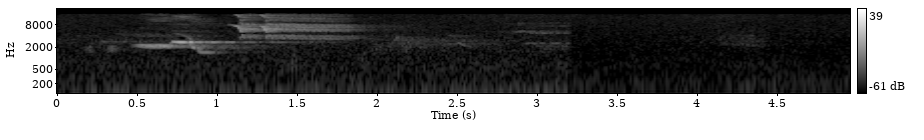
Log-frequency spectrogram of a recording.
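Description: A single Wood Thrush phrase: a few soft, low flutey notes, then a bright, ringing high trill lasting under a second, followed by quiet.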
